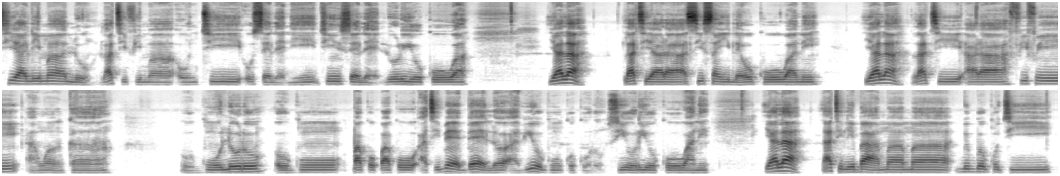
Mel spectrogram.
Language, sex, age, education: Yoruba, male, 30-45, primary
